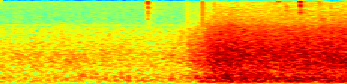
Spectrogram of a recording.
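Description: A faint low hum, then about one and a half seconds in a louder steady outdoor rumble cuts in: wind on the microphone and traffic noise from a street recording starting to play.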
